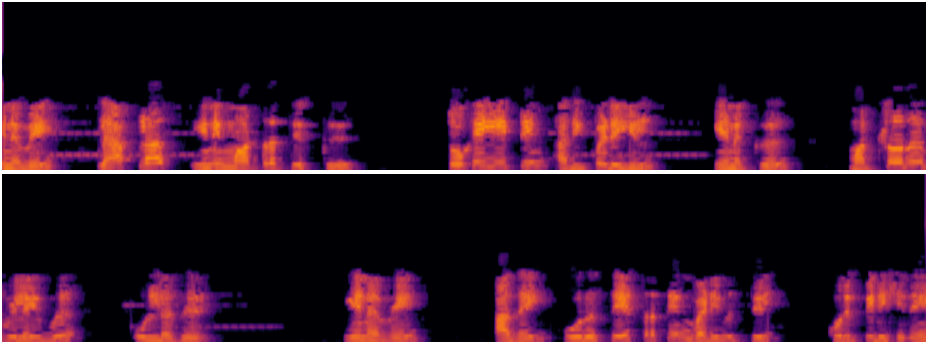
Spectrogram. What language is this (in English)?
Tamil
